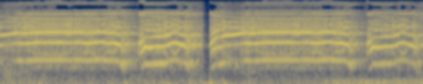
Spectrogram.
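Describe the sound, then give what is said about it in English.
A monkey screams loudly and shrilly in a string of long, wavering calls with brief breaks between them, filling the whole clip with no talking. “It sounds like there are monkeys in here.”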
